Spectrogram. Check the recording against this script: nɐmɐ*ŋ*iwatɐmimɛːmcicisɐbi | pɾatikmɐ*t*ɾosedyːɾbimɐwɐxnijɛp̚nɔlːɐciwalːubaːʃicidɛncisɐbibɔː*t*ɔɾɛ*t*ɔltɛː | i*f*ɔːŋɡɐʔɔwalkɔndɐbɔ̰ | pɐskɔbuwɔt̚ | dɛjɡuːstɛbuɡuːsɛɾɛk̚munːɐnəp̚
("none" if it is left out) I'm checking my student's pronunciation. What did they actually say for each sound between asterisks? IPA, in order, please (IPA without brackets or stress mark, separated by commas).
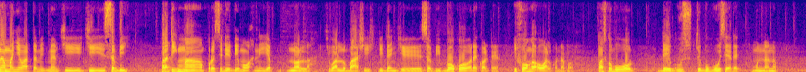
ɲ, p, k, k, f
